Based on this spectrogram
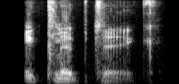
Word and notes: ecliptic: British English

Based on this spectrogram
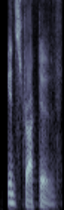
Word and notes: instructive: American English

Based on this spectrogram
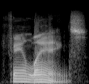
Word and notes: phalanx: American English

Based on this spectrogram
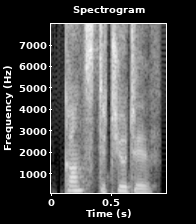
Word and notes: constitutive: Indian

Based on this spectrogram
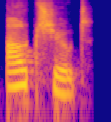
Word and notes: outshoot: Indian

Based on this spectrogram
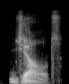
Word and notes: jolt: British English

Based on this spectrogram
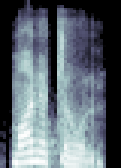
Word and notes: monotone: Indian

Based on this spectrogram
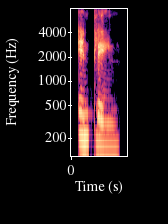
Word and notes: enplane: Indian

